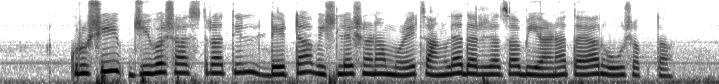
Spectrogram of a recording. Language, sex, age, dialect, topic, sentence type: Marathi, female, 18-24, Southern Konkan, agriculture, statement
